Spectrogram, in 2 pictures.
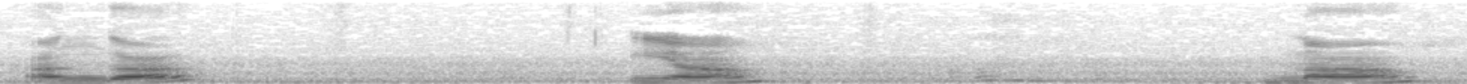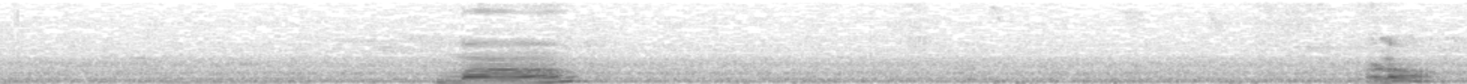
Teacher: ये इनका उच्चारण स्थान हम नासिका के द्वारा करते हैं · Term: अनुनासिक वर्ण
